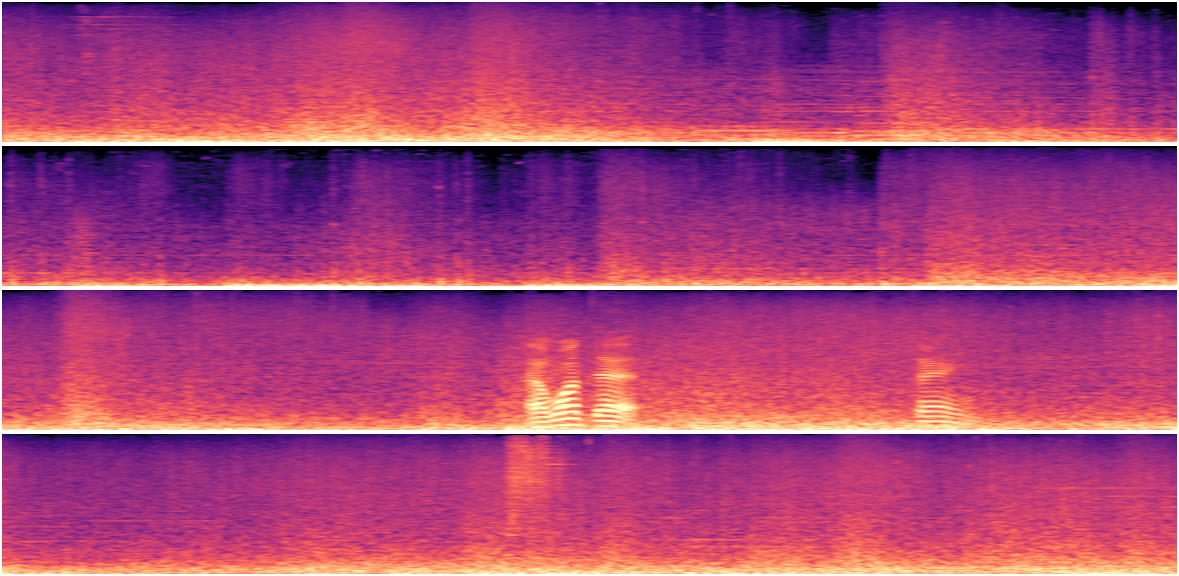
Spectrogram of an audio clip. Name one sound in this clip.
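A horse gallops.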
